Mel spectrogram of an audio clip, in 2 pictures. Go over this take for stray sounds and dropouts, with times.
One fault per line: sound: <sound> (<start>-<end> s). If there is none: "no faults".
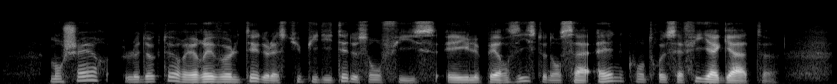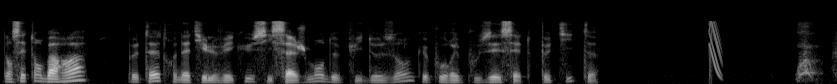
sound: chirp (15.5-15.6 s)
sound: bark (16.3-16.6 s)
